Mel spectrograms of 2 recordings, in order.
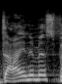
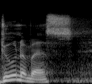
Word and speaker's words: dunamis: In the Greek word, it looks like dynamis, but it's pronounced dunamis.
